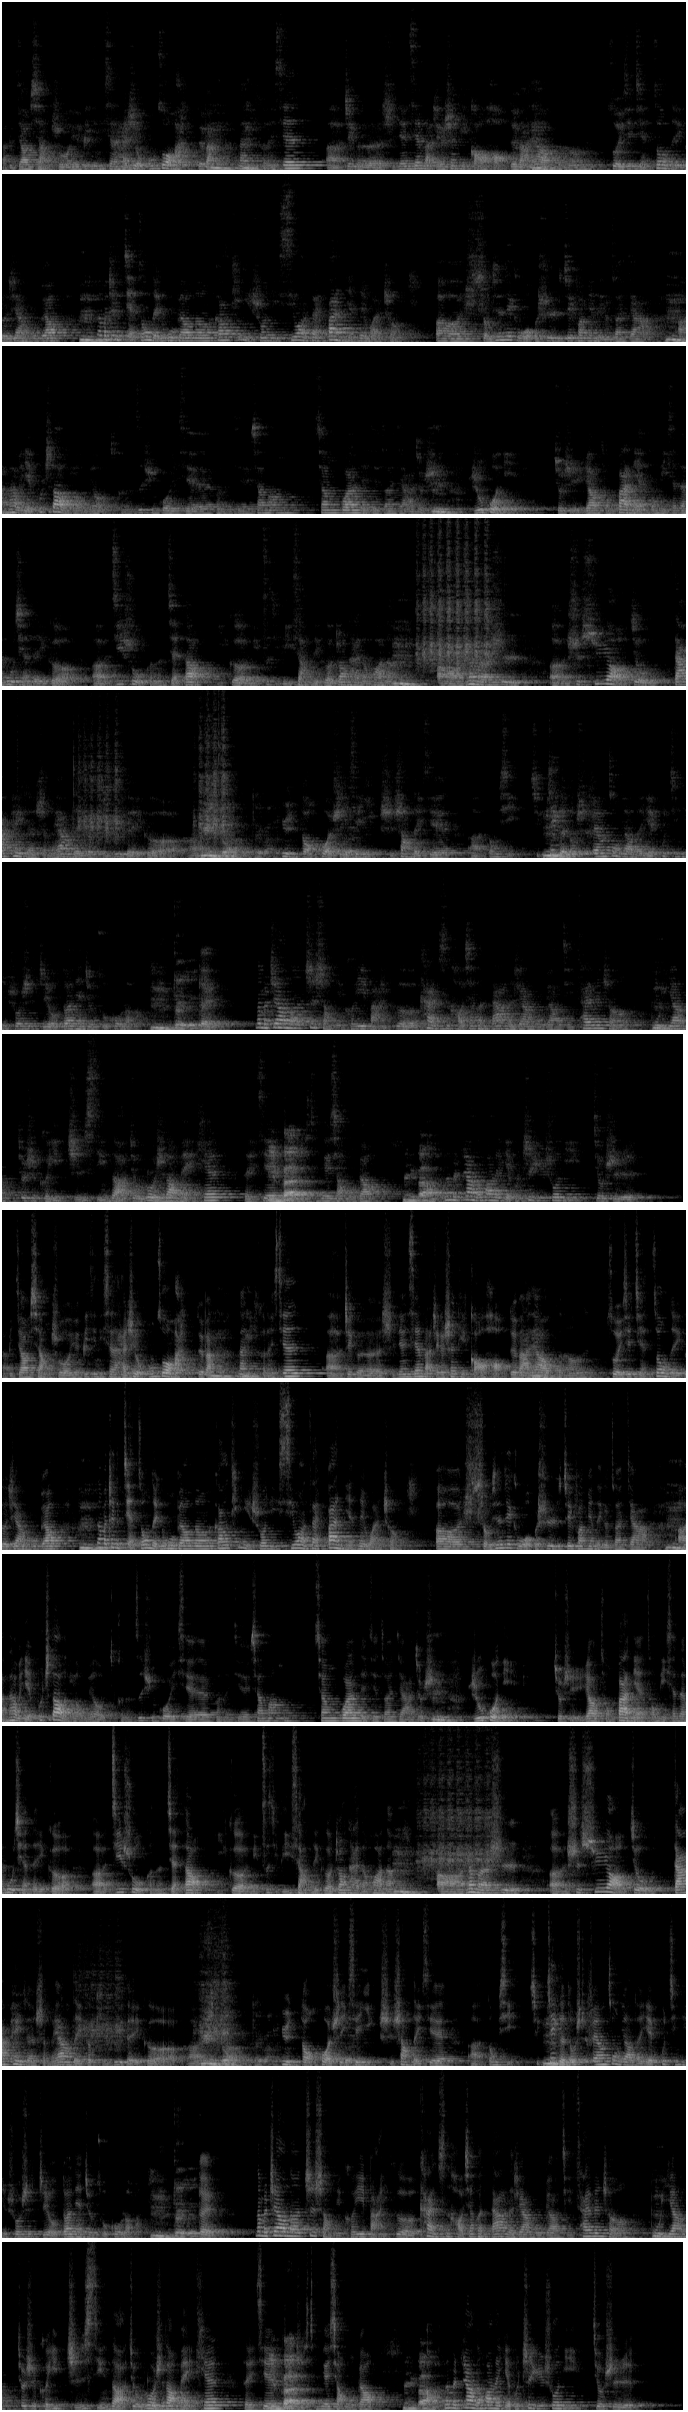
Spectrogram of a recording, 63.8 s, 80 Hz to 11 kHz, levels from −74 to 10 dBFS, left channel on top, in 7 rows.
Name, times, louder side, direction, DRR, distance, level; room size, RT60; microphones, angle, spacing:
voice 1, 0.0-4.0 4.3-14.6 14.9-22.0 22.4-25.0 25.3-28.2 28.6-32.6 33.2-36.1 36.3-39.7 40.2-42.4 42.7-47.5 48.2-48.4 49.0-54.0 54.3-57.6 57.9-59.7 60.4-63.1, right 3 dB, 50° right, 4 dB, 0.5 m, -32 dB
voice 2, 2.8-3.5 7.1-7.3 10.2-10.5 18.0-18.3 24.0-24.2 32.6-32.9 39.1-40.2 41.0-41.2 43.7-44.1 47.6-48.4 54.3-54.6 56.7-56.9 58.3-58.8 60.1-60.5, left 1 dB, 10° right, 2 dB, 0.7 m, -30 dB
sound 1, 32.9-34.1 35.2-35.4 35.8-35.9 36.7-36.8 37.2-38.2 38.9-39.5, left 3 dB, 35° left, 1.0 m, -41 dB
7.8 x 5.1 x 3.3 m, 1.3 s
head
